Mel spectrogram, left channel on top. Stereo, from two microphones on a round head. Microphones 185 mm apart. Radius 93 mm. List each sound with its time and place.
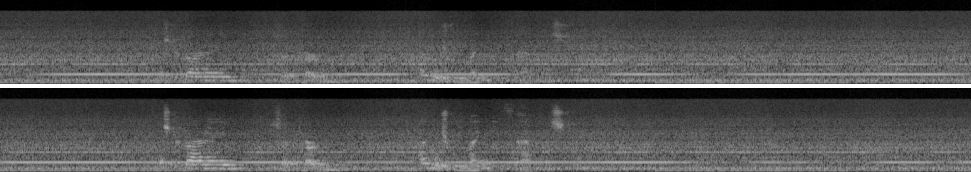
1.5 s a man speaking: 15° right (ahead or behind), 7 m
